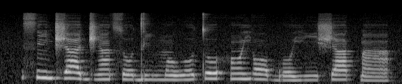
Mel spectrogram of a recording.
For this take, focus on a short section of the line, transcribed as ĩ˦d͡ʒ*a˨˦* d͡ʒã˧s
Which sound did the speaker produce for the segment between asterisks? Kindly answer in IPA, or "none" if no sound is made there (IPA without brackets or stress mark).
a˦˨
